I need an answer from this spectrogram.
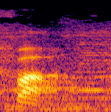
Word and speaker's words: pho: We're gonna have pho. That's how it's actually pronounced, not pho.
